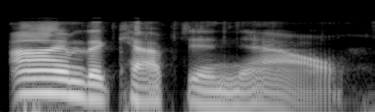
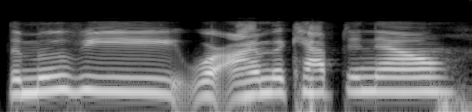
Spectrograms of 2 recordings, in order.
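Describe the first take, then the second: First: Slow, dramatic quote of the line; movie quote. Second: Said in the usual way. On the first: Retold or imitated. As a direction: deliver the movie line slowly and gravely. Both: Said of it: "It's like".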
